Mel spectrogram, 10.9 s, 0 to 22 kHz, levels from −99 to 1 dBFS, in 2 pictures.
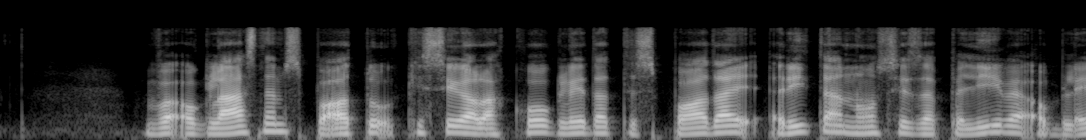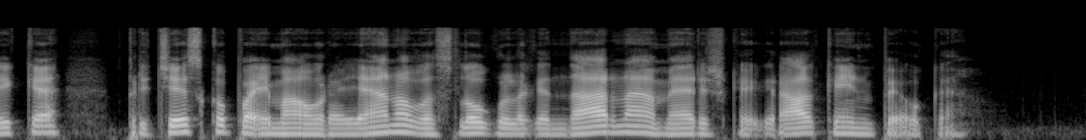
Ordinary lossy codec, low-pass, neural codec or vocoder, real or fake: none; none; vocoder, 22.05 kHz, 80 mel bands, WaveNeXt; fake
